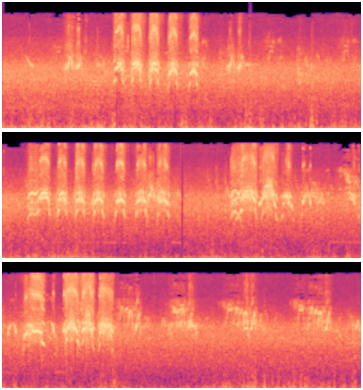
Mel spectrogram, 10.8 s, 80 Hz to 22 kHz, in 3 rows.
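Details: Osprey at the nest at Dunrovin Ranch, 11 July 2016, second fish of the day arriving: several separate bursts of fast, high whistled chirps, each lasting about a second, between quieter gaps filled with steady low background noise.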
